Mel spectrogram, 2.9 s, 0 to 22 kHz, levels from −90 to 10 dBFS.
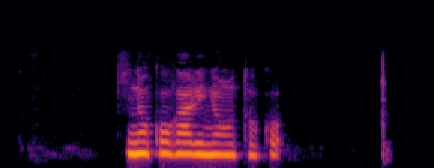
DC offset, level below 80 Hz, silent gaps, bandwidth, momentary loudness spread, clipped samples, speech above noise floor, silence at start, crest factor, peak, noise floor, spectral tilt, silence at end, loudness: under 0.1%; -76 dBFS; none; 5.2 kHz; 17 LU; under 0.1%; 67 dB; 0.85 s; 16 dB; -6 dBFS; -86 dBFS; -7.5 dB/octave; 1.05 s; -20 LUFS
